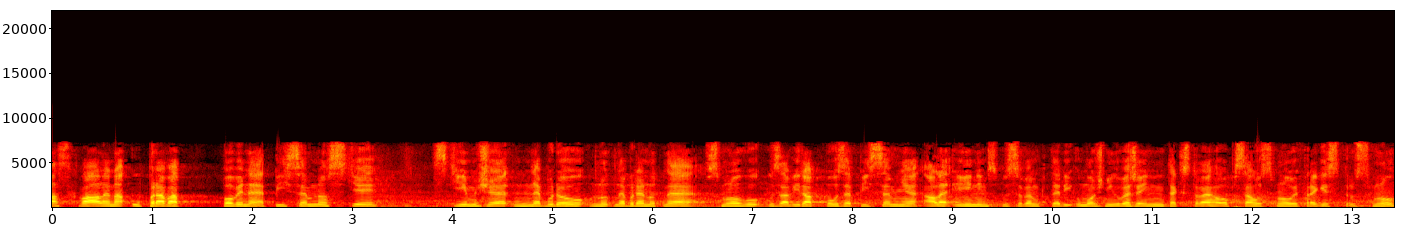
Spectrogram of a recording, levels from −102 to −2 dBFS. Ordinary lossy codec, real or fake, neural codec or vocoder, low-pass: AAC, 32 kbps; fake; codec, 16 kHz, 16 kbps, FunCodec, trained on LibriTTS, 50 frames a second; 7.2 kHz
